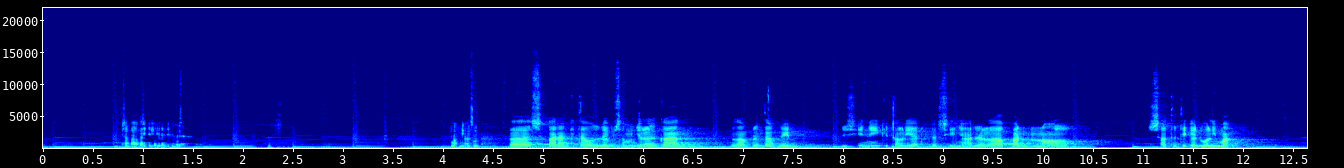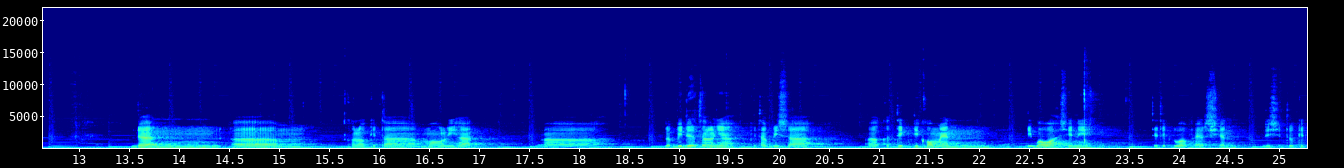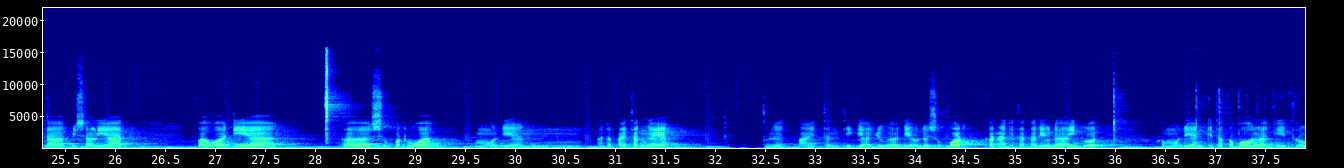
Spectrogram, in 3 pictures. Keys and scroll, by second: 5.1-6.3 typing, 7.3 Return, 15.7 shift+;, 18.1-20.0 typing, 23.1 Return, 36.0 Return, 36.8 Return, 37.1 Return, 37.2 Return, 37.4 Return, 37.6 Return, 37.7 Return.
